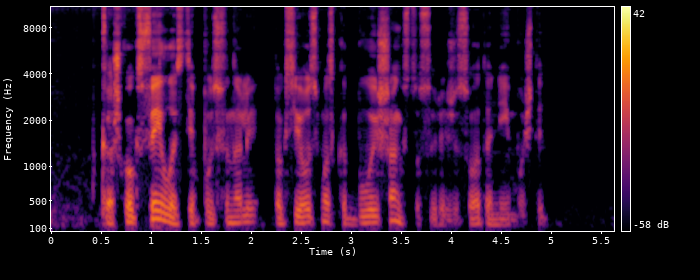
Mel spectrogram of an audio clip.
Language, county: Lithuanian, Kaunas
